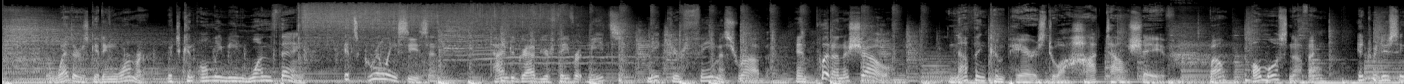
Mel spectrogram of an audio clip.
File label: Commercial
